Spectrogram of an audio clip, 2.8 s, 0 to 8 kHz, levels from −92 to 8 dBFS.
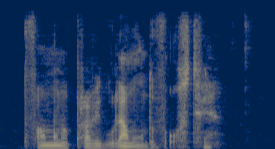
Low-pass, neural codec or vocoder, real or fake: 7.2 kHz; none; real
